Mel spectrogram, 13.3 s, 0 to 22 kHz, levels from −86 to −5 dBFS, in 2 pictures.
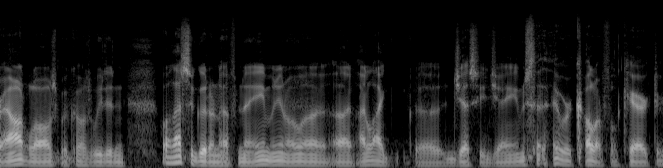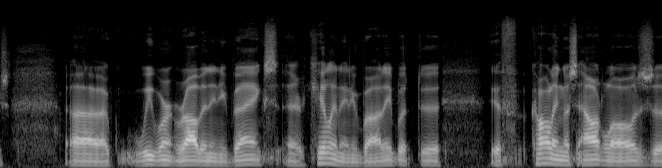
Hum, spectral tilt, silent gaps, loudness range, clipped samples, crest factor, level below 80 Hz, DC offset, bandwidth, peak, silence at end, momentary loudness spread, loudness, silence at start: none; -5.5 dB/octave; none; 8 LU; under 0.1%; 22 dB; -58 dBFS; under 0.1%; 16.5 kHz; -12 dBFS; 0 s; 14 LU; -34 LUFS; 0 s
